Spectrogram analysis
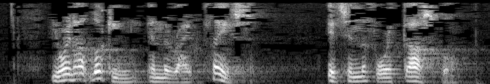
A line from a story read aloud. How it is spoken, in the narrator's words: whispered sternly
